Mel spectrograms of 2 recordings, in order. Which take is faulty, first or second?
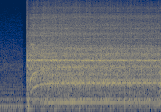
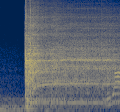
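first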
